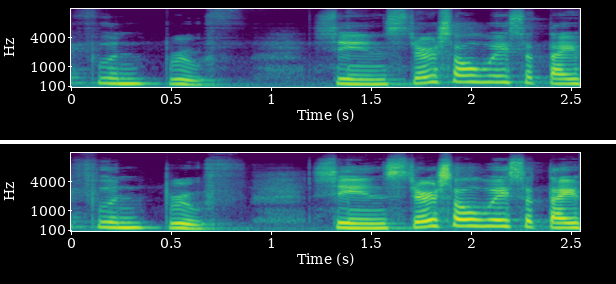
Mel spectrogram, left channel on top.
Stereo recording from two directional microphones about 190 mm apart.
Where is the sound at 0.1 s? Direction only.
30° right (ahead or behind).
